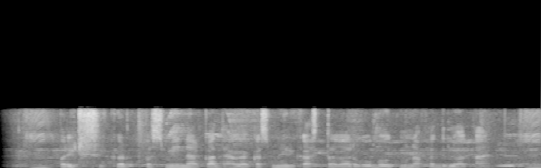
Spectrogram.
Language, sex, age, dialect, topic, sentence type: Hindi, male, 18-24, Marwari Dhudhari, agriculture, statement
